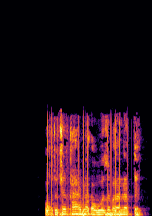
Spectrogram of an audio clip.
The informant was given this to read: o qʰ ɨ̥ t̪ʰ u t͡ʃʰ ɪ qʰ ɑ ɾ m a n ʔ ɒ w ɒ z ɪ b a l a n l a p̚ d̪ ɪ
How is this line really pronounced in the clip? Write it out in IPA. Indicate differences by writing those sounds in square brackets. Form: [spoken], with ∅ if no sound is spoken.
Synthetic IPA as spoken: o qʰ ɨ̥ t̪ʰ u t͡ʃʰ ɪ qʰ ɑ ɾ m a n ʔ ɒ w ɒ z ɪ b a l a n l a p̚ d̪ ɪ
